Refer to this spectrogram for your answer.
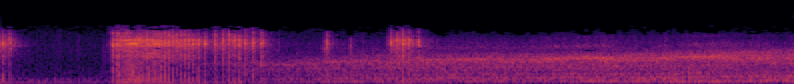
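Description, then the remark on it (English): A car engine roars to life with a harsh, rattling rev burst, then settles into a steady, loud mechanical drone as the car pulls away, rushing to the foot of a volcano. No voices. “Swiftly as a bird, the car rushes to the foot of the volcano.”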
